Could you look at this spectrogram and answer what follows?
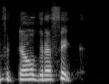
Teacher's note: now the stress has changed to the third one or to put it the other way around the syllable right before the suffix IC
